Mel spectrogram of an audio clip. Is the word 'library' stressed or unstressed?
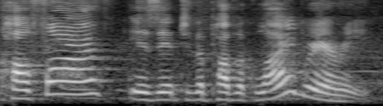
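stressed. Both 'how far' and 'library' are stressed. The speaker calls it right. "I need to stress that word"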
